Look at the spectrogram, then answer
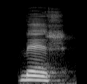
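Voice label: "mear", Scottish Gaelic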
